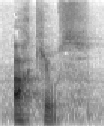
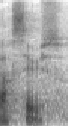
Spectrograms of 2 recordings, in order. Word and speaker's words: Arceus: traduction et cetera mais ce Pokémon légendaire le dieu des Pokémon est censé se prononcer archeus je vais m'efforcer de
